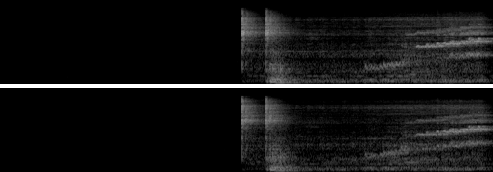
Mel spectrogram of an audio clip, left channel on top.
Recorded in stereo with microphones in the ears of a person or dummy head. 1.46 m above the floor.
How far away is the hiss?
About 1.1 m.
